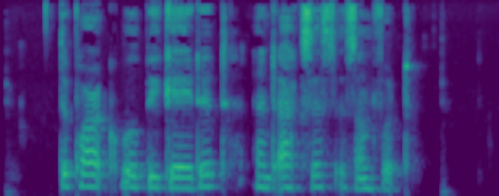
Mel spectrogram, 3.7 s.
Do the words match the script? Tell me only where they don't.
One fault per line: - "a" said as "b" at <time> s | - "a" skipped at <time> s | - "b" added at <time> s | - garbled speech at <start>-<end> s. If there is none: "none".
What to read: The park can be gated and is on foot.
- "can" said as "will" at 0.9 s
- "access" added at 2.1 s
